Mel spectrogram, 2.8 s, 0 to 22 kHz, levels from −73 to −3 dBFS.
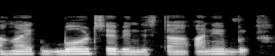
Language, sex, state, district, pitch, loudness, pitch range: Konkani, male, Goa, North and South Goa, 125 Hz, -18 LUFS, 120-130 Hz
